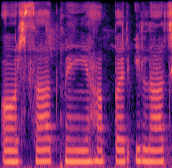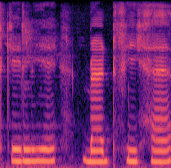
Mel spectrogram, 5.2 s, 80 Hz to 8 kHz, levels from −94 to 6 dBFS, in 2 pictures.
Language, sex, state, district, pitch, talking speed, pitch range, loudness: Hindi, female, Himachal Pradesh, Shimla, 195 Hz, 130 wpm, 195-205 Hz, -18 LUFS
